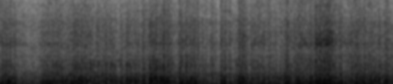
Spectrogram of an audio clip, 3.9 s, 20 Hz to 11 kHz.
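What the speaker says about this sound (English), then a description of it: "I hope it's not too windy for you guys." Constant rumbling wind buffets the microphone on a moving 2024 Harley-Davidson Road Glide, a loud, unbroken roar with no clear voice.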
